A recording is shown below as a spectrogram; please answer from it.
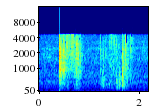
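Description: Broken pieces of a smashed chocolate bunny being handled: a sharp click, then a short rattle lasting about half a second, and another click near the end as the hard pieces knock together.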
